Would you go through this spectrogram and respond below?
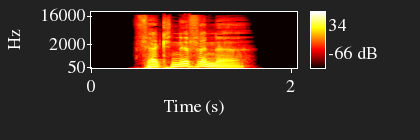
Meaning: inflection of verkniffen: 1. strong/mixed nominative/accusative feminine singular 2. strong nominative/accusative plural 3. weak nominative all-gender singular
- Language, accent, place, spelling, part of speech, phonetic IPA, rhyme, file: German, Germany, Berlin, verkniffene, adjective, [fɛɐ̯ˈknɪfənə], -ɪfənə, De-verkniffene.ogg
